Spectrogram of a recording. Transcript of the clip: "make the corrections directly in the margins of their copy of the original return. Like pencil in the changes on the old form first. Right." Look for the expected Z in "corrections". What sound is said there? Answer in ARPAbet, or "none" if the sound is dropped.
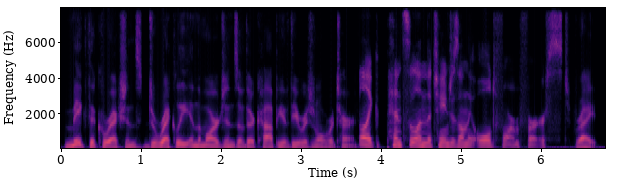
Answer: Z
